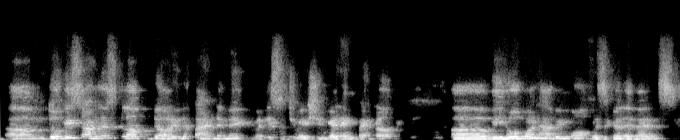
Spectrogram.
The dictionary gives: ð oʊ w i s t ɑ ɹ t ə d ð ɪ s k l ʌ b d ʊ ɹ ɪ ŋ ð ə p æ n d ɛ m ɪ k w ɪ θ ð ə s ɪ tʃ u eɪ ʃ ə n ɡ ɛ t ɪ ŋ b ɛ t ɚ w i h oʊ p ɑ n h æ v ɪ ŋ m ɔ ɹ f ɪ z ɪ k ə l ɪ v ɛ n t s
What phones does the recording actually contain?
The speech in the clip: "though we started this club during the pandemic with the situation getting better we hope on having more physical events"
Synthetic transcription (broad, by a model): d oʊ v i s t ɑ ɹ t ə d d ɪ s k l ʌ b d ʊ ɹ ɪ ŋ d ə p æ n d ɛ m ɪ k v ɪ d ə s ɪ tʃ u eɪ ʃ ə n ɡ ɛ t ɪ ŋ b ɛ t ɚ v i h oʊ p ɑ n h æ v ɪ ŋ m ɔ ɹ f ɪ z ɪ k ə l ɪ v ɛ n t s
